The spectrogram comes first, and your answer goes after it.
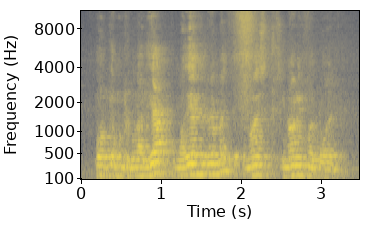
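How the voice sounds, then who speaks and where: Very fast speech from a man amid noticeable background noise and audible room echo. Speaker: panel moderator and researcher. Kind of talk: conference presentation. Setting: conference panel with audience.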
